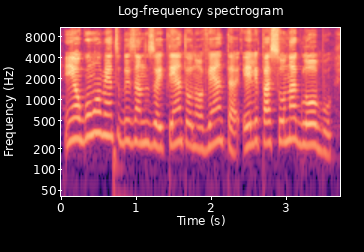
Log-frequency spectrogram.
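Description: A Brazilian woman with a slightly high voice reads listener messages aloud in a relaxed, chatty way. She adds brief remarks between the comments, as a podcast co-host. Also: fairly quick. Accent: Brazilian Portuguese. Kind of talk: reading listener comments, casual chat.

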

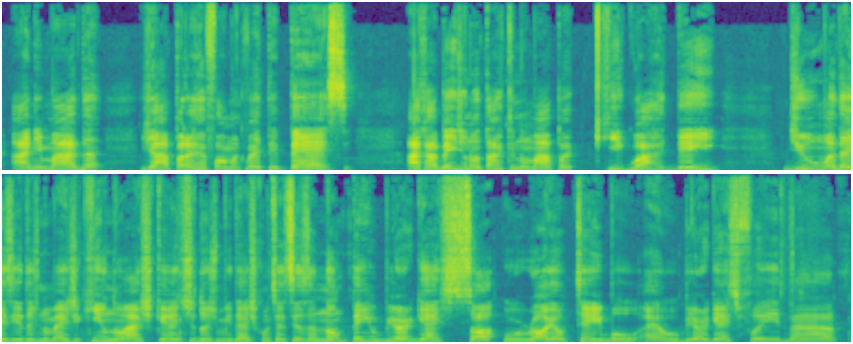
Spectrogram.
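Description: Brazilian man, rapid talker, slangy and animated storytelling, stumbles and restarts, casual podcast chat. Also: high-pitched. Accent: Brazilian Portuguese. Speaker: podcast co-host.

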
